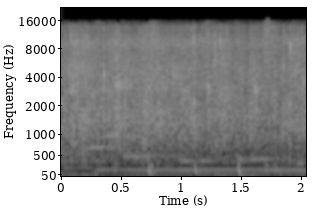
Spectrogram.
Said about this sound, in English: Come on, let's give the Lord another hand clap tonight. That was awesome.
